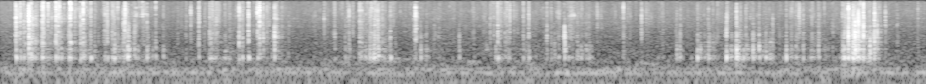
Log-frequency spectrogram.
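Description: A hand-held pink bar of soap, scored into diamond cubes, is cut with a utility-knife blade, and the cubes crumble off. Dense, dry crackling and crumbling textures come in bursts, with bright, gritty scrapes over a faint low hum. The scraping thins out in the middle, then a final loud, crunchy burst comes near the end.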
